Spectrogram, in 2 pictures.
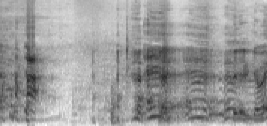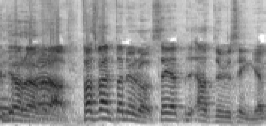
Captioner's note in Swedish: skratt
